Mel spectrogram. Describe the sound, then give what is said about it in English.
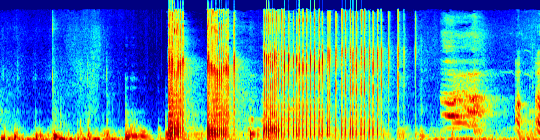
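Loud, buzzy farts in several rattling bursts of uneven length, some sputtering in quick pulses, with short quiet gaps between them. “Buff beef. Cut cheese. My man just soiled himself.”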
